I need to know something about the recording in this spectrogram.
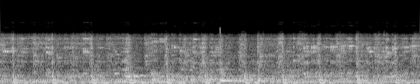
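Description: A rock band playing live: electric guitar over drums, with a steady beat.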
